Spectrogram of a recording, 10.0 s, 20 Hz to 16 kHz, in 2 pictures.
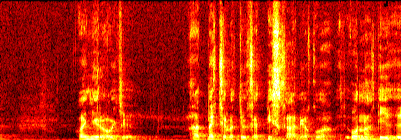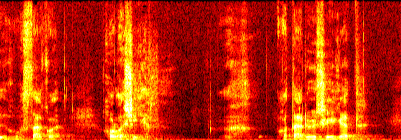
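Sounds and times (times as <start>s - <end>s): faint low hum: 0.0s - 10.0s
man speaking: 1.0s - 9.8s.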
